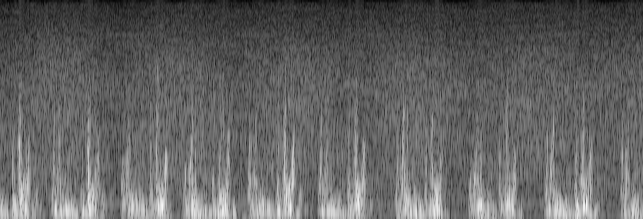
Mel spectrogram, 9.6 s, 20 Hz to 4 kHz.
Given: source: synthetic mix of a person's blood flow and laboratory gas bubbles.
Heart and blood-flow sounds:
Doppler ultrasound of blood flow; precordium
no bubbles
From the record:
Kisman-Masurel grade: 000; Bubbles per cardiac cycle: 0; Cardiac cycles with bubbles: 0%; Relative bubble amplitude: no bubbles discernible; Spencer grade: 0 (complete lack of bubble signals)

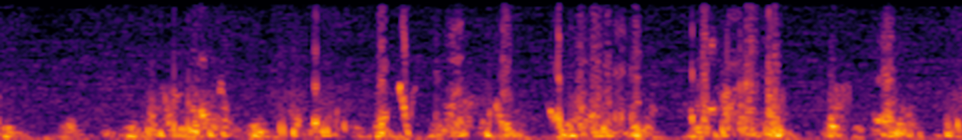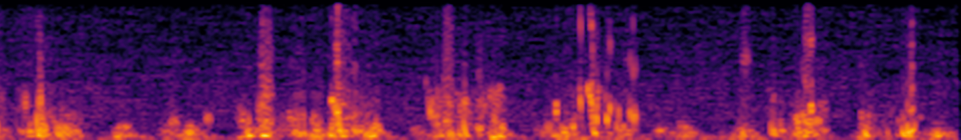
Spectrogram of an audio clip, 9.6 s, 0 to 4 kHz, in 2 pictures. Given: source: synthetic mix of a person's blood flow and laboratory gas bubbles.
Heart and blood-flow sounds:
Doppler ultrasound of blood flow; precordium
0.00-0.04 s: bubbles
0.72-1.19 s: bubbles
1.39-1.79 s: bubbles
1.89-2.10 s: bubbles
2.19-2.65 s: bubbles
2.73-3.31 s: bubbles
3.44-4.00 s: bubbles
4.11-4.35 s: bubbles
4.38-4.65 s: bubbles
4.71-4.85 s: bubbles
4.89-5.24 s: bubbles
5.67-5.74 s: bubbles
5.84-5.90 s: bubbles
6.00-6.75 s: bubbles
6.94-7.37 s: bubbles
7.53-8.04 s: bubbles
8.51-8.61 s: bubbles
8.66-8.98 s: bubbles
9.13-9.44 s: bubbles
From the record:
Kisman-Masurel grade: 243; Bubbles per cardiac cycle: several, 3 to 8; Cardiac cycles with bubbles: 100%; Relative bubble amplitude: loud (0.450 to 0.775); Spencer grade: 3 (all of the cardiac periods contain showers or single bubble signals, but not dominating or overriding the cardiac motion signals); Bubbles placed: anywhere in the cardiac cycle

